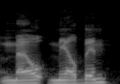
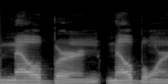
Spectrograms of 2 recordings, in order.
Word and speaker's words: Melbourne: So wait, you're from Melbourne? no, from Sydney. Oh, okay, Sydney. okay. Sydney. Yeah. Sydney. I've been to Melbourne, What do you and think of it it?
